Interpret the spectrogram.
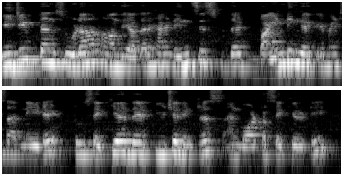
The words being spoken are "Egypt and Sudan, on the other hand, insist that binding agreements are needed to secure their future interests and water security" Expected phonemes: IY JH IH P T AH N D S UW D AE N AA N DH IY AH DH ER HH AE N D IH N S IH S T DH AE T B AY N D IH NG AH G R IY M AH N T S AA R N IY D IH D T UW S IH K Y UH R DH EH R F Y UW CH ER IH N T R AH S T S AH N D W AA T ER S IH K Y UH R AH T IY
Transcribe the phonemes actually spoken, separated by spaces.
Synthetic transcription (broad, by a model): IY JH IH P T AH N D S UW D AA N AA N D IY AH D ER HH AE N D IH N S IH S T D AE T B AY N D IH NG AH G R IY M AH N T S AA R N IY D IH D T UW S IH K Y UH R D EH R F Y UW CH ER IH N T R AH S T S AH N D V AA T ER S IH K Y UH R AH T IY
